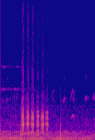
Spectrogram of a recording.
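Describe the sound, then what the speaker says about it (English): A quiet, short bleat comes from a sheep in the video game Oaken: a few quick wavering pulses, then a small blip, set over a low steady hum. "There's a sheep here."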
